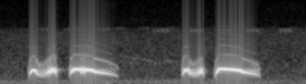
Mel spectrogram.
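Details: Two spotted dove phrases, each a wavering double-pulsed coo followed by a long, smooth coo that slides lower, about one and a half seconds apart, against a quiet background.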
